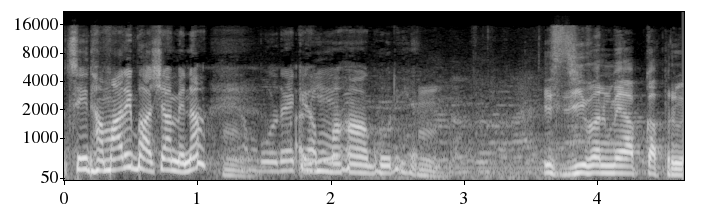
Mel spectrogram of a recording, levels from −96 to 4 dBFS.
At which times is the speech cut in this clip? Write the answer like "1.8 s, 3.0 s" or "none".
1.8 s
